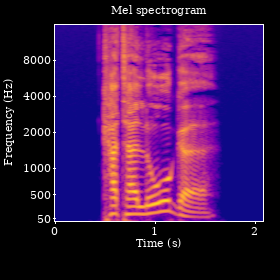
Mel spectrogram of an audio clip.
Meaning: nominative/accusative/genitive plural of Katalog
- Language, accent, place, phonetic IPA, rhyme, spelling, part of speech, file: German, Germany, Berlin, [kataˈloːɡə], -oːɡə, Kataloge, noun, De-Kataloge.ogg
